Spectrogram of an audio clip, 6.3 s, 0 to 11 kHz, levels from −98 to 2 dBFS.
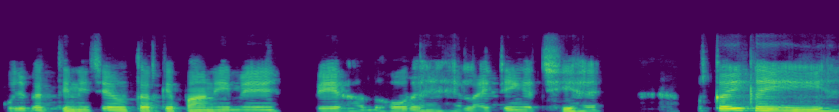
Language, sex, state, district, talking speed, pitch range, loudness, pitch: Hindi, male, Jharkhand, Jamtara, 170 wpm, 130-135 Hz, -18 LUFS, 130 Hz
